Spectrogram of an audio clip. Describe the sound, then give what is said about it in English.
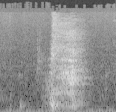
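A single short cough from a man with a lingering cough, one fairly soft burst heard alone. “I've got a cough today that just will not go. Sorry.”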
